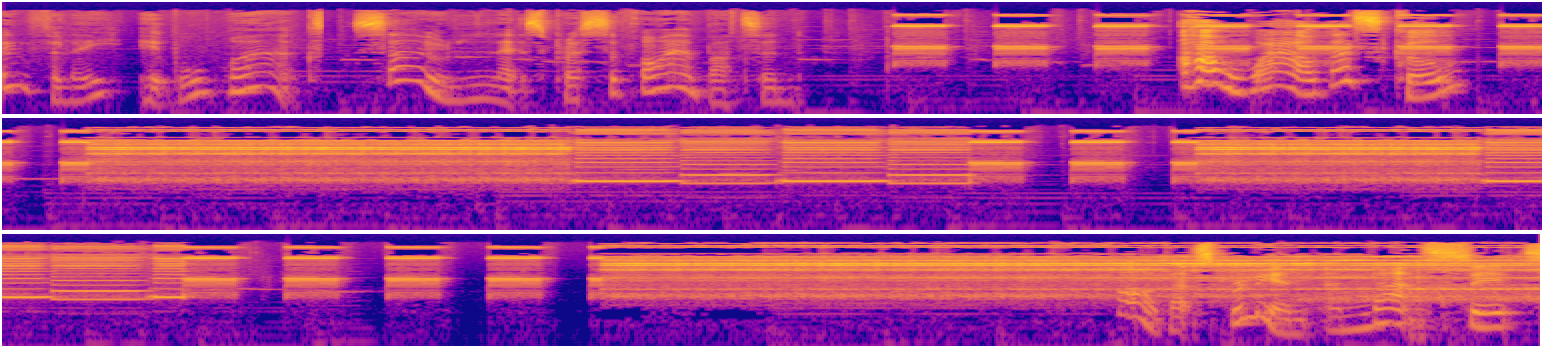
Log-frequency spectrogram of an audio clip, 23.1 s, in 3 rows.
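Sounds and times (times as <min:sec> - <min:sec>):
toy fire alarm nee-naw: 0:04.5 - 0:23.0.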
